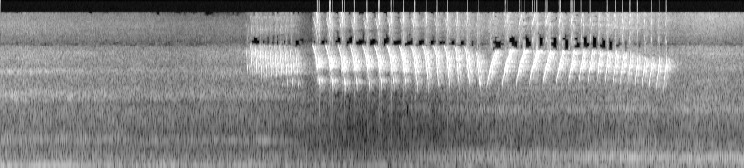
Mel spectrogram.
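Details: Horsfield's bushlark of the javanica type, kept for bird-song contests, starts with a brief high note then a long rapid run of sharp repeated chirps, about four per second, over distant traffic-like rumble.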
